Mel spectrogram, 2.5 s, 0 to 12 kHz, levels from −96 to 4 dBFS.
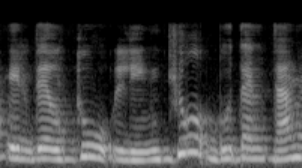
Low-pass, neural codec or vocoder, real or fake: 7.2 kHz; codec, 16 kHz, 1 kbps, FunCodec, trained on Chinese and English, 50 frames a second; fake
